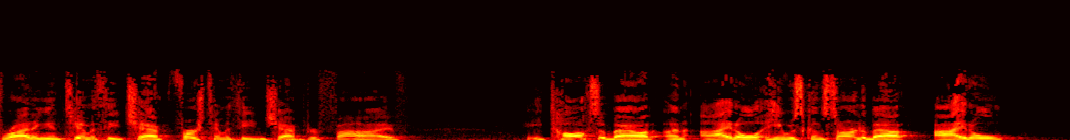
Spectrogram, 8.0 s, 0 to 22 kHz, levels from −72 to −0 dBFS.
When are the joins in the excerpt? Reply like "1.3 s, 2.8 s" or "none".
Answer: none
